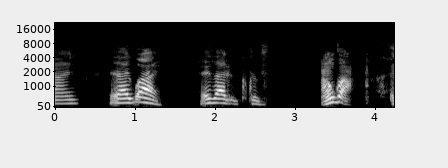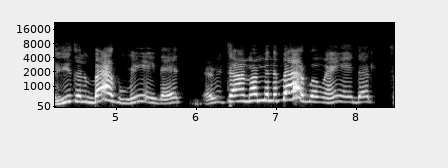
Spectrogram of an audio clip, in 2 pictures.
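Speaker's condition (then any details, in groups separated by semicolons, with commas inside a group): Cerebral palsy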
